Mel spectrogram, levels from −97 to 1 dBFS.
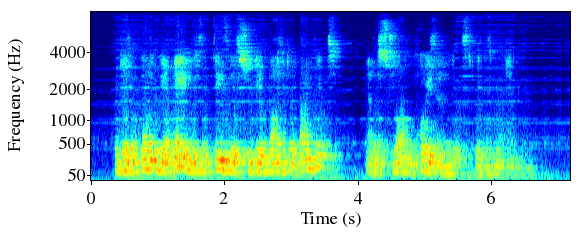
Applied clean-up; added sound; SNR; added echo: neural separator model SepFormer DNS4.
